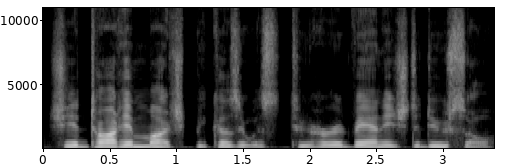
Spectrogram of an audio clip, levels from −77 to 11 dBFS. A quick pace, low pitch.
Yes: fast, 250 wpm; low, 110 Hz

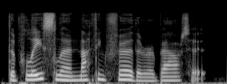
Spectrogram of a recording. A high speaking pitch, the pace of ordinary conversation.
Yes: high, 195 Hz; average, 185 wpm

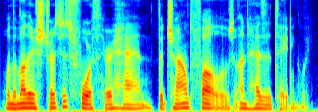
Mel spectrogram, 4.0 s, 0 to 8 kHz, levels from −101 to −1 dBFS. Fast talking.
No: average, 165 wpm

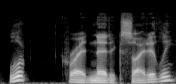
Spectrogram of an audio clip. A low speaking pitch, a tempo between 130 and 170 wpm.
Yes: low, 120 Hz; slow, 135 wpm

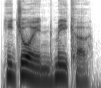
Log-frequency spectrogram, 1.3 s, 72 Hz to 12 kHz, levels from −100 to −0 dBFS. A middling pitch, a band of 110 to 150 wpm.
No: low, 125 Hz; average, 140 wpm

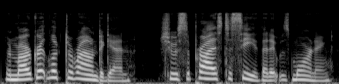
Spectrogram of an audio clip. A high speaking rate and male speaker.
No: fast, 250 wpm; female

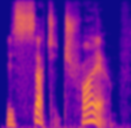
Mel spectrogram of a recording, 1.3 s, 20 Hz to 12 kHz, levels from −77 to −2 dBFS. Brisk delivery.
Yes: fast, 225 wpm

